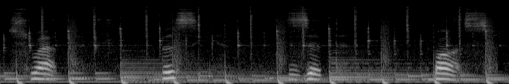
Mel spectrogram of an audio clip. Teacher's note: The air is forced through the alveolar ridge and the tongue. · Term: fricative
